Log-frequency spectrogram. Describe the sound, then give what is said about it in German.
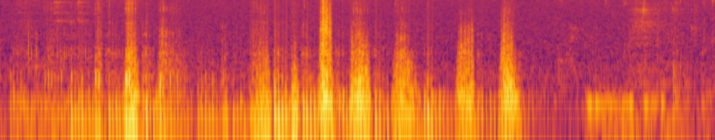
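A domestic cat, newly added to the household, purrs in a steady low rumble with rhythmic breathy surges, with faint rustling in the background. “Ihr könnt mal rein miauen, das wäre gut für meine Downloads.”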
